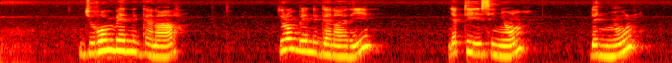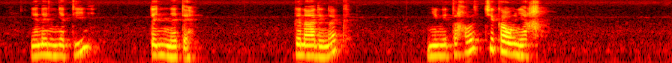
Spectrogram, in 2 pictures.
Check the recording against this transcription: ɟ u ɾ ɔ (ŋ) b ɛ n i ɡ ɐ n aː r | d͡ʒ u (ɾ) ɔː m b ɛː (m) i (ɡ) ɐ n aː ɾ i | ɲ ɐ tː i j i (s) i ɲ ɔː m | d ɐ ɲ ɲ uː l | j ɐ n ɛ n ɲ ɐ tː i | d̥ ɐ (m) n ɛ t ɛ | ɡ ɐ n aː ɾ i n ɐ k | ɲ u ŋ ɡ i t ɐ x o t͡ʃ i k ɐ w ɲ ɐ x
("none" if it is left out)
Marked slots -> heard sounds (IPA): m, ɾ, n, ɡ, s, ɲ

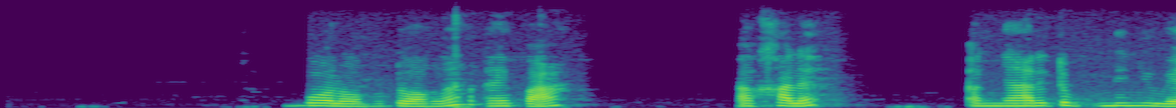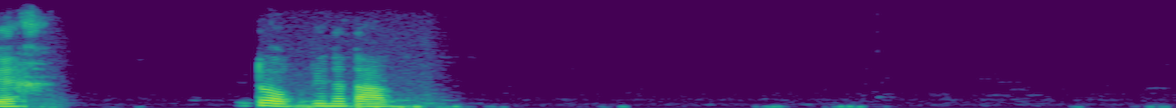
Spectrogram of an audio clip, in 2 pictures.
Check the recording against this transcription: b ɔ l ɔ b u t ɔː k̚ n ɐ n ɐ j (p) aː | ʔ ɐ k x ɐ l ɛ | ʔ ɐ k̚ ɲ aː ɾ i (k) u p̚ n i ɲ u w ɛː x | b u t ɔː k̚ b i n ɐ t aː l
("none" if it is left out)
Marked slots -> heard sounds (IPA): p, t

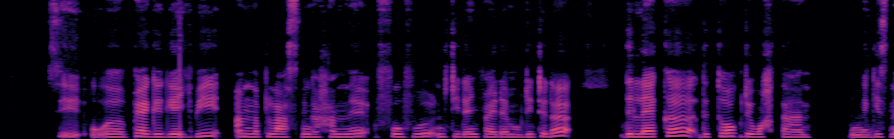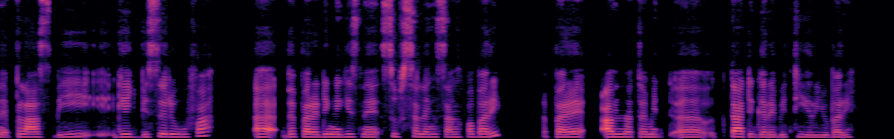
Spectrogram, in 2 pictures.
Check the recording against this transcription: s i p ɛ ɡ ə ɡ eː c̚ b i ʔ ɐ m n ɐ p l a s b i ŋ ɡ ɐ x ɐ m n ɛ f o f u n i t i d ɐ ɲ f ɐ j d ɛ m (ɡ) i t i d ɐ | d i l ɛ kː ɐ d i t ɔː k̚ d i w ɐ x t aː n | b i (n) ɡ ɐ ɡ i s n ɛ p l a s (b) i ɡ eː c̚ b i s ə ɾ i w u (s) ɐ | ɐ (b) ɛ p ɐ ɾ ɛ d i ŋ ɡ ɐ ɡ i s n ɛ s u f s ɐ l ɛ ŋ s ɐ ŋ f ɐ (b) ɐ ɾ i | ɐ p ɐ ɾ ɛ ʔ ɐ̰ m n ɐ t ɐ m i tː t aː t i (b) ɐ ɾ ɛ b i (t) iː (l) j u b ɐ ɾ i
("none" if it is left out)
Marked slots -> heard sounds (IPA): d, ŋ, b, f, b, b, ɡ, t, ɾ

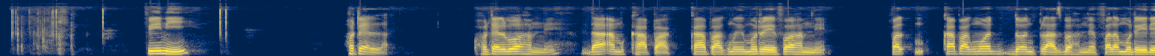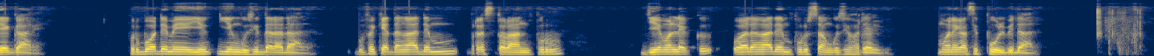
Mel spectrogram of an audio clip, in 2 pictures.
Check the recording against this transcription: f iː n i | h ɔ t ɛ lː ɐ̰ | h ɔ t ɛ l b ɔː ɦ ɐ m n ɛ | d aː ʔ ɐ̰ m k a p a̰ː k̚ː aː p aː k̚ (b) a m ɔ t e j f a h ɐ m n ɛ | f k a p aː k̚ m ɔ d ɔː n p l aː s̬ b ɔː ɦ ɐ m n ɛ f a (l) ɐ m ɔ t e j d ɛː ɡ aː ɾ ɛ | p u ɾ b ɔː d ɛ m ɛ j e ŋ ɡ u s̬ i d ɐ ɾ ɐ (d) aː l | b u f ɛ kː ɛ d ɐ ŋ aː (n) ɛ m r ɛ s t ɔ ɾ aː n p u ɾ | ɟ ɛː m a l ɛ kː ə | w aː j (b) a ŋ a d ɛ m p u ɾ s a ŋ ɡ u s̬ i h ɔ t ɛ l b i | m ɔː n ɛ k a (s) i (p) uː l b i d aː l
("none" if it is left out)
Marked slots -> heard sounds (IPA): m, l, d, d, d, s, p

